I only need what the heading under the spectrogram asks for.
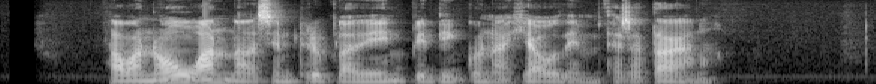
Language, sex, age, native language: Icelandic, male, 40-49, Icelandic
